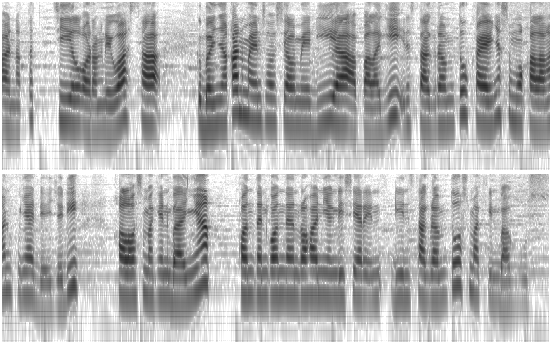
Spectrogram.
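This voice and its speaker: A young woman in her twenties chats easily as she gives her view. Her voice sits fairly high, and faint music plays underneath. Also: a bit bright. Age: 20s. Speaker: student participant. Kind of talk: casual opinion.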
